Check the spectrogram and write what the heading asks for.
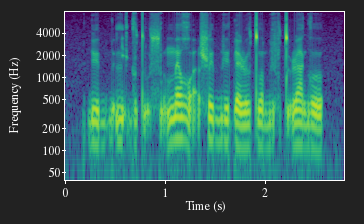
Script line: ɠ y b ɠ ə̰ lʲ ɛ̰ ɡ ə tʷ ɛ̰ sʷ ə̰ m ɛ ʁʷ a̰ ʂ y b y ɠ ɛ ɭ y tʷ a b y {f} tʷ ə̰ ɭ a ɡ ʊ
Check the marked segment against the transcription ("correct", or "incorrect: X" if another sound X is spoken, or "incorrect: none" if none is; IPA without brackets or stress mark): correct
